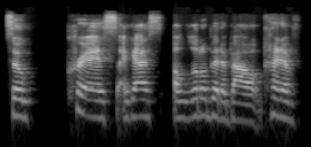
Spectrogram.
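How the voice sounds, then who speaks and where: A woman's voice: lowish voice, fairly even intonation, normal speed, a bit bright. A woman co-hosting a podcast in a casual, upbeat way, her voice a little worn. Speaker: podcast co-host.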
